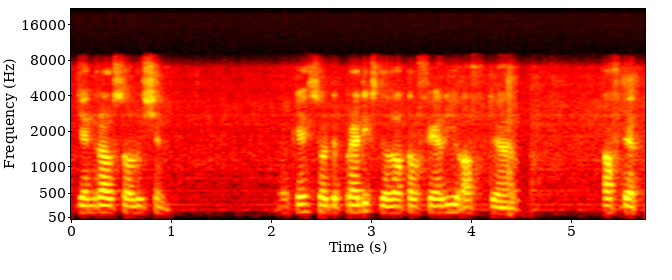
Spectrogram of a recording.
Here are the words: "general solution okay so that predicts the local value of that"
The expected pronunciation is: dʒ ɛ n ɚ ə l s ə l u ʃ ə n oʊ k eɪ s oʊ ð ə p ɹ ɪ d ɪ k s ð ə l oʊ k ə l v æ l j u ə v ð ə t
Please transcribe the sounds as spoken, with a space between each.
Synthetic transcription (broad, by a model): dʒ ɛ n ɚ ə l s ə l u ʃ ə n oʊ k eɪ s oʊ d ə p ɹ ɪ d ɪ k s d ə l oʊ k ə l f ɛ l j u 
